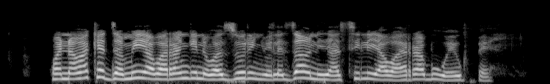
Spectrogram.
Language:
Swahili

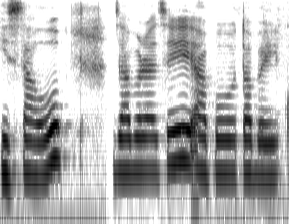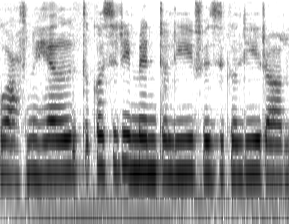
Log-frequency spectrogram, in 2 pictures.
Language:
Nepali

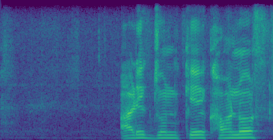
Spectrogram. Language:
Bangla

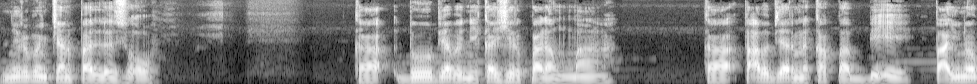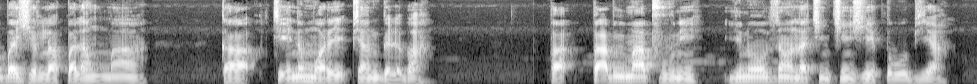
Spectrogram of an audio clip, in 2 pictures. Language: Dagbani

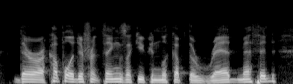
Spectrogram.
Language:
English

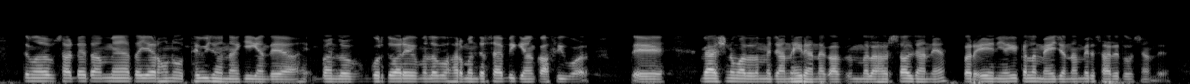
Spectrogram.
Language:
Punjabi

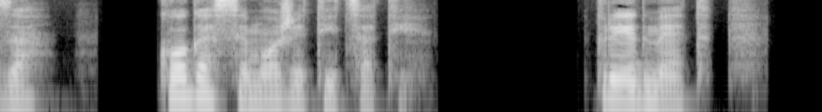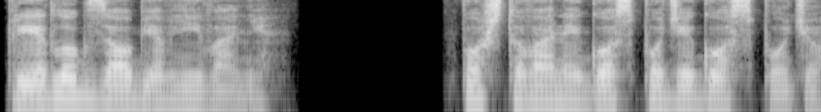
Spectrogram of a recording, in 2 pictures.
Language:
Croatian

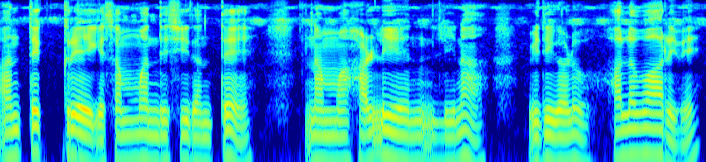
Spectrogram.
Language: Kannada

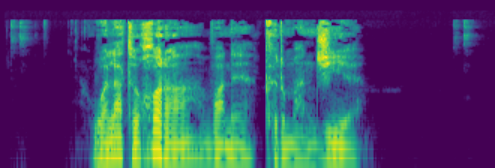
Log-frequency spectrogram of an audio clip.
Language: Zaza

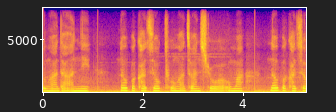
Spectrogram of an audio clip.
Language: Mizo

